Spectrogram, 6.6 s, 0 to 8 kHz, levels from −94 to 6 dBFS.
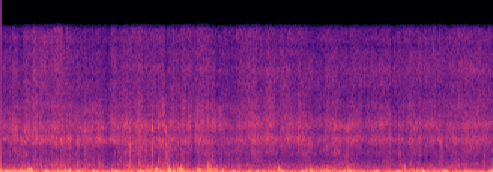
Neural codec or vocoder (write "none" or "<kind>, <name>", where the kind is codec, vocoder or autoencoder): codec, HILCodec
